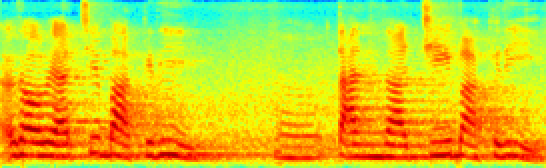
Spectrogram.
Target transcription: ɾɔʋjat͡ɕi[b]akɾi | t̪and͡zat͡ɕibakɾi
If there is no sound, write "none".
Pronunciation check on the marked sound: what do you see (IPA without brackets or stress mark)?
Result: b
